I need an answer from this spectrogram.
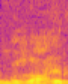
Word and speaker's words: مظاہر: ہیں۔ حبیب ابن مظاہر، مظاہر کہا جاتا ہے لیکن مظاہر ہے، اس کو مظاہر کہہ دیا جاتا ہے لیکن اصل تلفظ کا مظاہر ہے۔ حبیب ابن مظاہر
